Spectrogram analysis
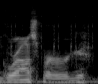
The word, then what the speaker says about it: Grossberg: just go back grossberg yes I know it's pronounced grossberg I think according to the receptionists the big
